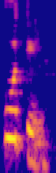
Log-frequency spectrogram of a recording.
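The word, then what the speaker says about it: útil: be okay with no accent mark but we pronounce the word util so it has to be written in okay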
